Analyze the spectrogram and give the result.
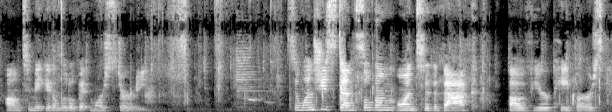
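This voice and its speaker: A woman explaining a paper craft step by step in a casual, unhurried way with frequent fillers, her voice going hoarse. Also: on the low side, a little hiss or hum. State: losing her voice, coughing. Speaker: craft tutorial host.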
